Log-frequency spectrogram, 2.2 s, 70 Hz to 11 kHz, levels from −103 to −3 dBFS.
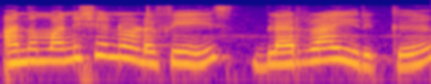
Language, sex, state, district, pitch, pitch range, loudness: Tamil, female, Tamil Nadu, Nilgiris, 250 Hz, 235-295 Hz, -17 LUFS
